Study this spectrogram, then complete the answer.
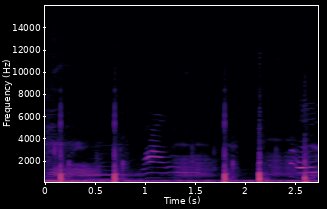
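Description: Cats in the Parrotcraft video game meowing repeatedly in short, tonal mews, several in quick succession, with sharp clicks between them over a steady low hum.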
